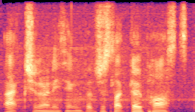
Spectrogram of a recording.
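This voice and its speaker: A man's voice: fairly low pitch, fast, slight background noise. A man from Wales hosting a game stream, joking and teasing his co-player and viewers in a playful, self-mocking way. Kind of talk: casual gaming stream chat.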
